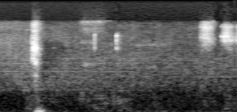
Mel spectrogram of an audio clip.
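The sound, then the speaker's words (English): Dice rolled for an attack in a game clatter in a few short bursts: a sharp, loud clack, then faint scattered ticks, and two more brief rattling knocks near the end. “And I'll go find my dice.”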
